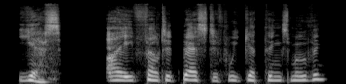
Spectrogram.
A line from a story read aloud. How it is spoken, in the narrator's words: Noreen added nervously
